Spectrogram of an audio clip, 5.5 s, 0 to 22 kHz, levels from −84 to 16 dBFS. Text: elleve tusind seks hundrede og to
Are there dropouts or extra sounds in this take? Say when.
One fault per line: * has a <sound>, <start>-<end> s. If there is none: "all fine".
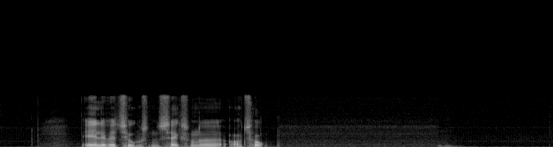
all fine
